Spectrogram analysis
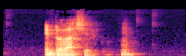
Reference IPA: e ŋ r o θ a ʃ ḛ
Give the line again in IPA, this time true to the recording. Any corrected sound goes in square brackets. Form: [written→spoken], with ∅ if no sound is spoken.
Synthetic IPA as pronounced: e [ŋ→n] r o [θ→ð] a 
